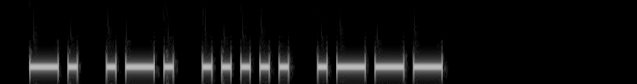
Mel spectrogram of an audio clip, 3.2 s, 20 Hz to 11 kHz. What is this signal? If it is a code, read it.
Morse code, heard as a keyed tone, about 25 wpm, 700 Hz. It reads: NR5J
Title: USA Call Signs - 4 Characters - Repeated 2x - 25wpm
